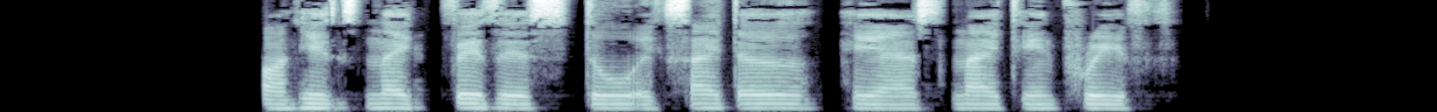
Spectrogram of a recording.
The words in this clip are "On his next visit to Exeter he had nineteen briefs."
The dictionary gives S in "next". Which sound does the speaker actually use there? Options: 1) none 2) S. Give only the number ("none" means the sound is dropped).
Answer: 1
